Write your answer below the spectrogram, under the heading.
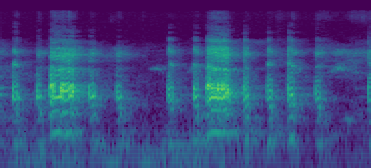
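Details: A hen making noise after laying an egg gives loud, coarse squawks broken by short clucks, rising and falling in uneven bursts.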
